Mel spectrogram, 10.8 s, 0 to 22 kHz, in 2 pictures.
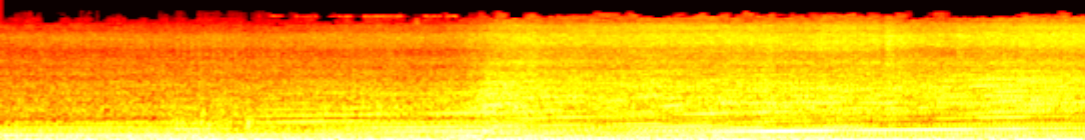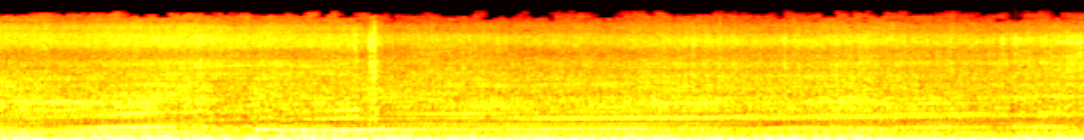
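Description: Ford FG Falcon XR8's 5.4-litre V8 under hard acceleration. The engine runs at a steady rumble, then about two seconds in it gets louder and its note climbs steadily in pitch for several seconds.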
